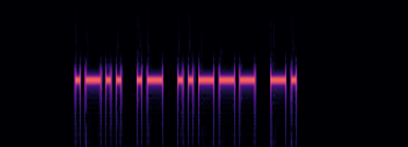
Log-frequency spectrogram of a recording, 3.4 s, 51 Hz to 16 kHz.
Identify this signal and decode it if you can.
Morse code, heard as a keyed tone, about 28 wpm, 700 Hz. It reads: LA2N
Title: DXCC-100 Call Signs - 4 Characters - Repeated 2x - 28wpm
